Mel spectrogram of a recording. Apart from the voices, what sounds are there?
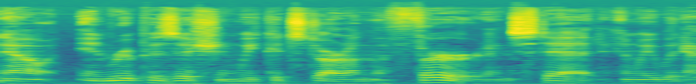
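None of the usual background noises is heard.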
